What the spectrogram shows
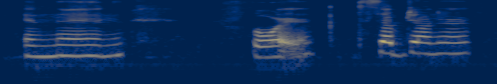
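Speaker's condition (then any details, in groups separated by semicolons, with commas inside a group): Cerebral palsy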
